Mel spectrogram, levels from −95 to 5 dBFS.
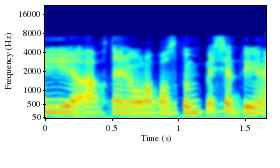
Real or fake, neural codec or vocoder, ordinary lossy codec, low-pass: fake; autoencoder, 22.05 kHz, a latent of 192 numbers a frame, VITS, trained on many speakers; MP3, 64 kbps; 7.2 kHz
